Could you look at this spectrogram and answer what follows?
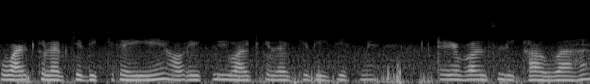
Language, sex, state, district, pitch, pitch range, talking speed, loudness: Hindi, female, Bihar, Purnia, 205 Hz, 200-215 Hz, 160 wpm, -27 LUFS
